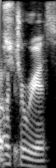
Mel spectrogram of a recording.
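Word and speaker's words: Ocho Rios: and they swapped it out for Osorios. Is that how you pronounce it? Jamaica? – Yeah. – So they swapped it out for Osorios.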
